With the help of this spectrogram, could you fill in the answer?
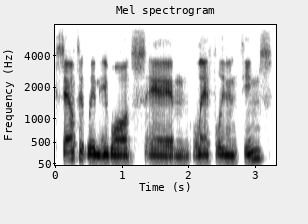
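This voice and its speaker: A man's voice: medium pitch, slow pace, no room sound. A man with a Scottish accent in a casual political discussion, talking bluntly and emphatically and repeating points for effect. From Scotland. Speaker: political podcast co-host. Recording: dull, dry lo-fi audio.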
